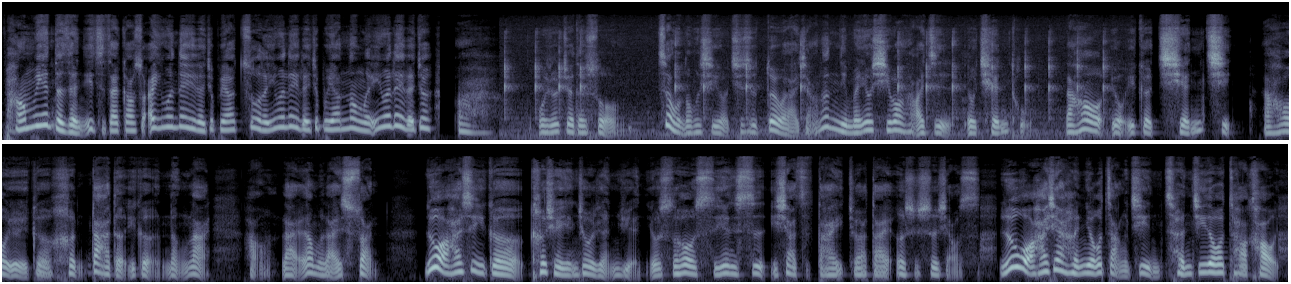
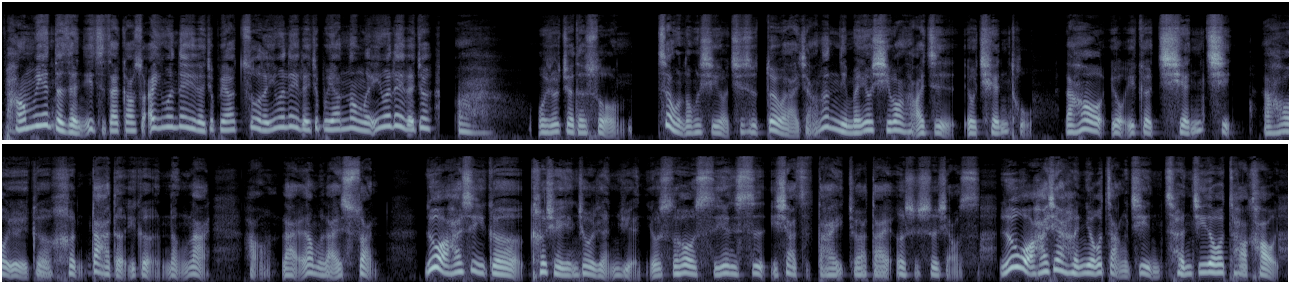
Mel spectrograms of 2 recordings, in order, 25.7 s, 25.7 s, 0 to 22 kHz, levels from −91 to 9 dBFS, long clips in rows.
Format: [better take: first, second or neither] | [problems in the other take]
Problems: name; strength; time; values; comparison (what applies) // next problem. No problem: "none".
second | keyboard typing; noticeable; from 5 to 11 s; peak 8 dB below the speech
